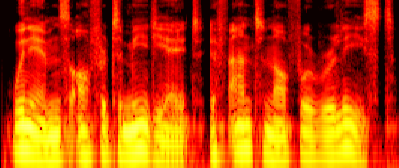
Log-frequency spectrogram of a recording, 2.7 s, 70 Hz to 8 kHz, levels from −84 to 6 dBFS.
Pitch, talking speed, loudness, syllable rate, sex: 95 Hz, 180 wpm, -19 LUFS, 6.9 syllables/s, male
